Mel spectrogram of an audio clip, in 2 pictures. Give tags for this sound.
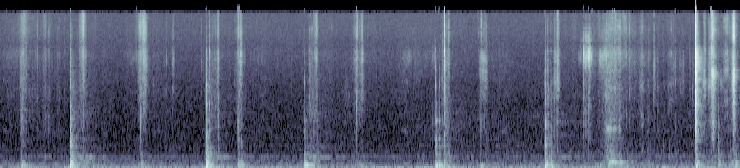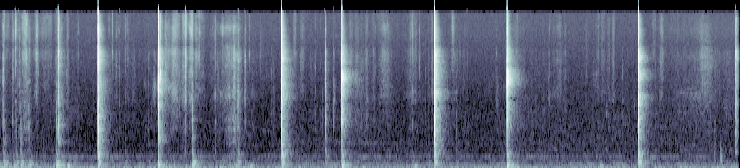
bottle; cap; close; closing; counter; kitchen; open; opening; picking-up; plastic; plastic-bottle; setting-down; soap; top

